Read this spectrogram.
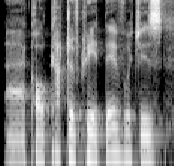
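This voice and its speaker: A man hosting a podcast in a casual, conversational tone. His voice sits at an ordinary mid pitch. He is friendly and a little hesitant, filling pauses with soft "uh"s as he gathers his thoughts. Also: steady tone. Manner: friendly, hesitant with frequent uh fillers. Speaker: podcast host. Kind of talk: casual interview chat.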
